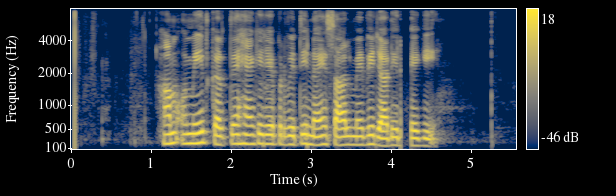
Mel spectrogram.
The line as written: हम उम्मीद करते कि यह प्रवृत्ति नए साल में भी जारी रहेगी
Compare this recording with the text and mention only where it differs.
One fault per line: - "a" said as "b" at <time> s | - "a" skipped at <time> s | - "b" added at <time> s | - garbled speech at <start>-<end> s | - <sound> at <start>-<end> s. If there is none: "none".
- "हैं" added at 2.1 s
- dropout at 4.1-4.3 s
